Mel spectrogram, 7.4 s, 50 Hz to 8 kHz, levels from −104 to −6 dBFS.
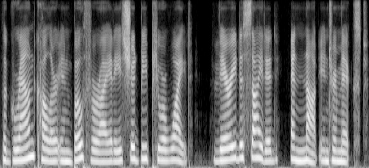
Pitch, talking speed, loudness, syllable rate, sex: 190 Hz, 120 wpm, -15 LUFS, 3.8 syllables/s, female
